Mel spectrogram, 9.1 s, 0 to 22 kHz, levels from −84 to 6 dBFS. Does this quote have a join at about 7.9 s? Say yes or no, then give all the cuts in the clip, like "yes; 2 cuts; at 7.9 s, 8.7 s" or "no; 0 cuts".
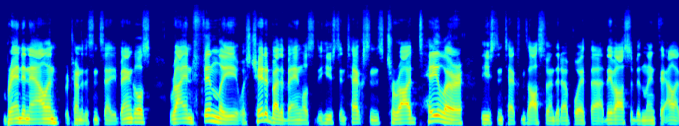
no; 0 cuts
